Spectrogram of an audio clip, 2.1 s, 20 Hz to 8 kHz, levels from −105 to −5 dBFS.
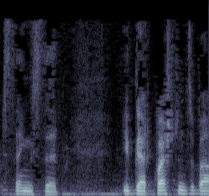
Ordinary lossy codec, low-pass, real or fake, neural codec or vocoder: MP3, 32 kbps; 7.2 kHz; real; none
